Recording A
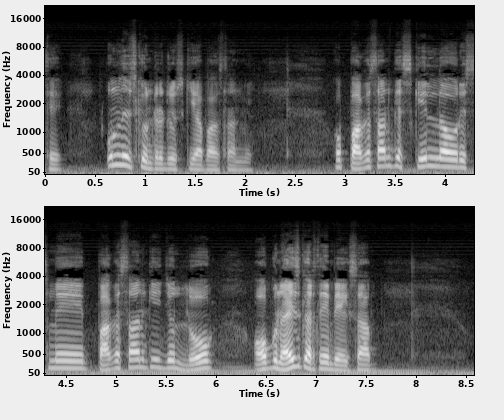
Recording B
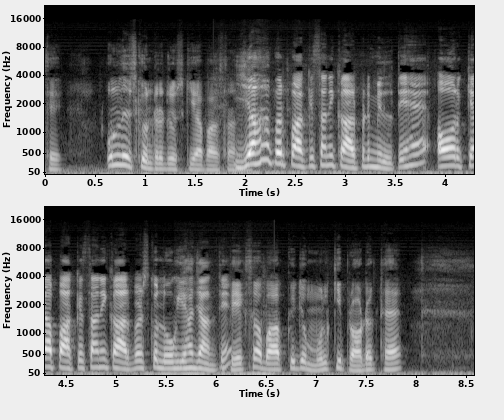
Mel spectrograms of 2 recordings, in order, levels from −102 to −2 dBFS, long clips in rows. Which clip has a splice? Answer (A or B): B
